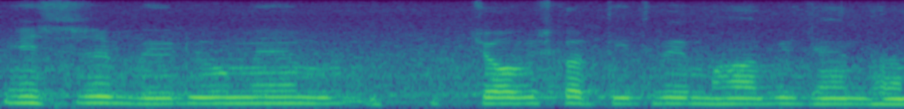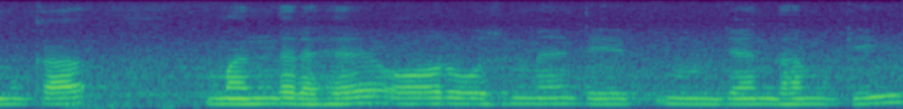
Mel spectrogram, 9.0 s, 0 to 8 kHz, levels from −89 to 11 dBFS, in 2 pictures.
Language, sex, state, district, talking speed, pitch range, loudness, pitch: Hindi, male, Bihar, Saran, 125 wpm, 150-165 Hz, -17 LUFS, 155 Hz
